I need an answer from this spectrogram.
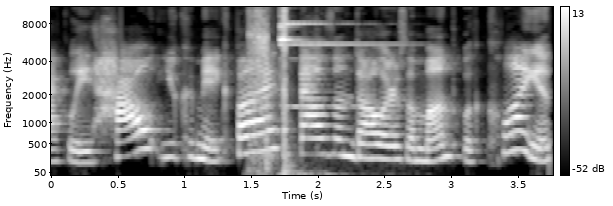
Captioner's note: cash register dings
